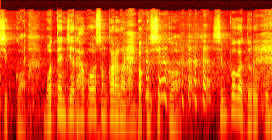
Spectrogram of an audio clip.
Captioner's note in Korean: 질문자 웃음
